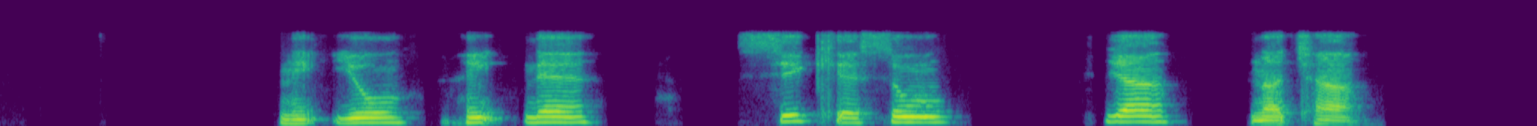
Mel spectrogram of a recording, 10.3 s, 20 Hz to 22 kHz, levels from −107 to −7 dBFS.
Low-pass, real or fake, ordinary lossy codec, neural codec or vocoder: 7.2 kHz; fake; Opus, 16 kbps; codec, 16 kHz, 4 kbps, FunCodec, trained on LibriTTS, 50 frames a second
